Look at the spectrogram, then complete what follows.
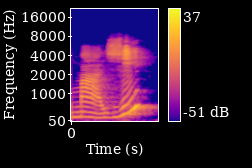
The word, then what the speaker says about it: magia: letra de nós temos magia e eu separo mas gia e eu tenho que pintar a sílaba gi que é a sílaba tônica da palavra eu digo magia percebam como ela é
